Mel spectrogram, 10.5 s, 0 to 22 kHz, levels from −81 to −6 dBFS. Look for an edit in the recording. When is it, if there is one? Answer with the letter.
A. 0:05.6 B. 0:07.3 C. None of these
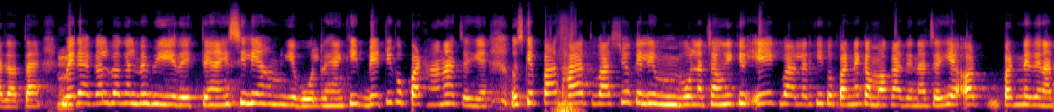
A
